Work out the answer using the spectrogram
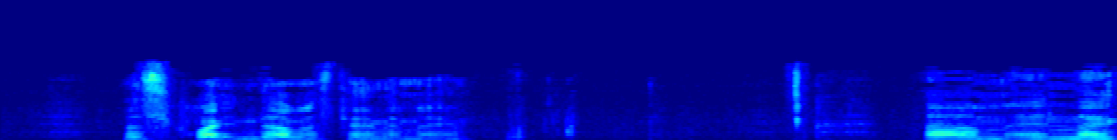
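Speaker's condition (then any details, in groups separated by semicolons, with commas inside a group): Amyotrophic lateral sclerosis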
